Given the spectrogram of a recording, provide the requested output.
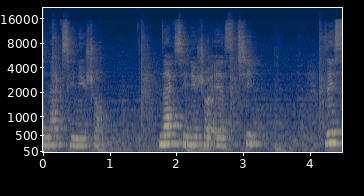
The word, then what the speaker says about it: qi: Remember, initial qi sound is different of ch sound, so you need to be careful to pronounce initial qi.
